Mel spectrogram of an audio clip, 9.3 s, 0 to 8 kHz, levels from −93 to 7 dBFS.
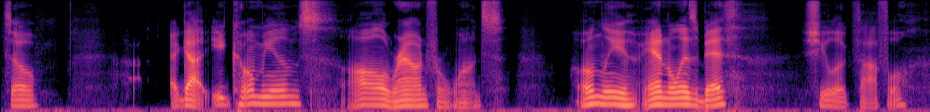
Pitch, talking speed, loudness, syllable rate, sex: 120 Hz, 85 wpm, -22 LUFS, 3.5 syllables/s, male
